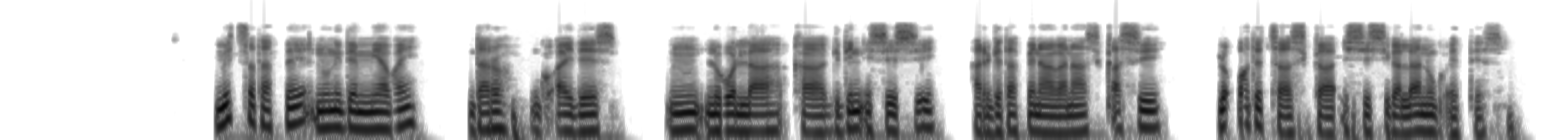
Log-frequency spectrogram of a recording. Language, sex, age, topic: Gamo, male, 25-35, agriculture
